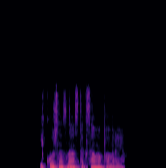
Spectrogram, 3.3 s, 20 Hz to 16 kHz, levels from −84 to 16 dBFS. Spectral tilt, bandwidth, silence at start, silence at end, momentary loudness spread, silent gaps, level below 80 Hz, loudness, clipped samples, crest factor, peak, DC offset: -7 dB/octave; 8 kHz; 0.8 s; 0.85 s; 13 LU; none; -74 dBFS; -35 LUFS; under 0.1%; 18 dB; -20 dBFS; under 0.1%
